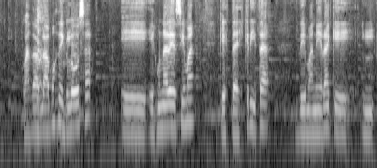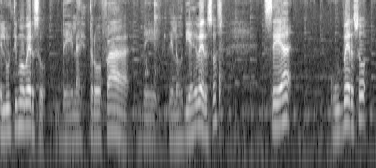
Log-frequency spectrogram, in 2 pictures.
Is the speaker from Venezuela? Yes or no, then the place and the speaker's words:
yes; Venezuela; Eso somos nosotros, los venezolanos.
